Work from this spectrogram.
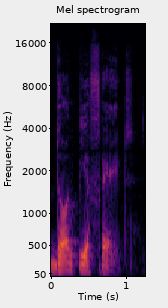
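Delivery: firm, definitive tone in simple broken English. Retelling advice from a grandmother: imitating her definitive broken English. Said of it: "in her broken English".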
